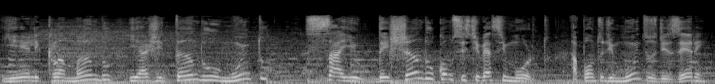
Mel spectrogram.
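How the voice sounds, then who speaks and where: A man's voice: fairly high pitch, lively intonation, normal speed, music in the background. A man with a Brazilian accent narrating a dramatized scripture in a scripted storytelling style.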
